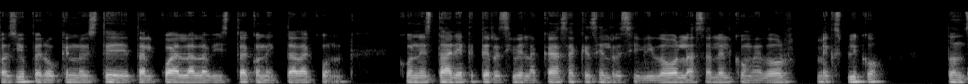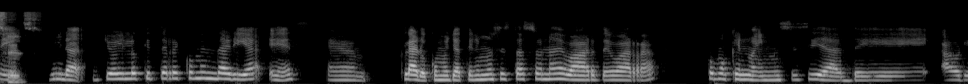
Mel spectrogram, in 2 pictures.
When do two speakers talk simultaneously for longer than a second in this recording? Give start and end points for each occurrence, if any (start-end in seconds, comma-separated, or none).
none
